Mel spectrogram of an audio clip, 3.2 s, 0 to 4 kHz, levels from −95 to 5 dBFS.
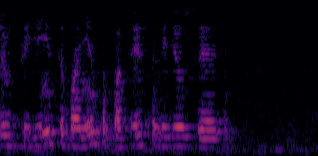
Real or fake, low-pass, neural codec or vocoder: fake; 3.6 kHz; vocoder, 44.1 kHz, 128 mel bands, Pupu-Vocoder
